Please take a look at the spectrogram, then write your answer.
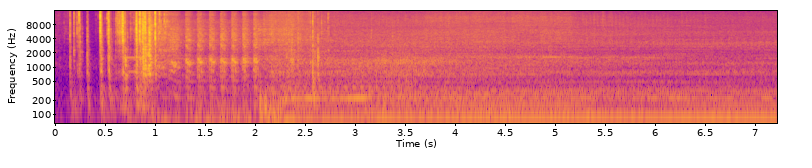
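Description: A 1995 Toyota Crown cranks with a quick chattering starter whir for about a second, then catches and settles into a smooth, steady idle, heard up close.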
